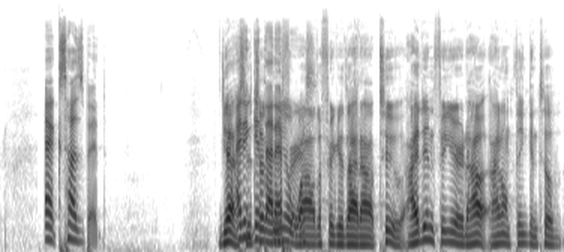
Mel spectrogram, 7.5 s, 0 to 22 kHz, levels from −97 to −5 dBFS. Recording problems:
none

